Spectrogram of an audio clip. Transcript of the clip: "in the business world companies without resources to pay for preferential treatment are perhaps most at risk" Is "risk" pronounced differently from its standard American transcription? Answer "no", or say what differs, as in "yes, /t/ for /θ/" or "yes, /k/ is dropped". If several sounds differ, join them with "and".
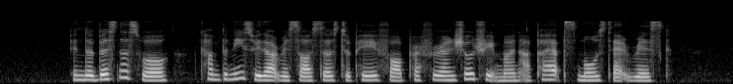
no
